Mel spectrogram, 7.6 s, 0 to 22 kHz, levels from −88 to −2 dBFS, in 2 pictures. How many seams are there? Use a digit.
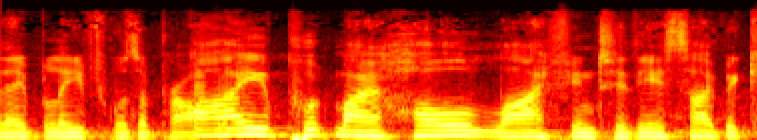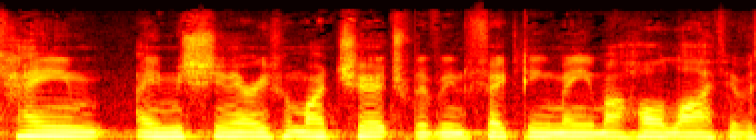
2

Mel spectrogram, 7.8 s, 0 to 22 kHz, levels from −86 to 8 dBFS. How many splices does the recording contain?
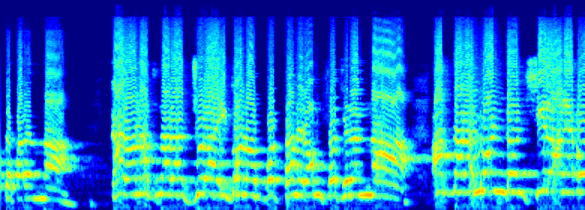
0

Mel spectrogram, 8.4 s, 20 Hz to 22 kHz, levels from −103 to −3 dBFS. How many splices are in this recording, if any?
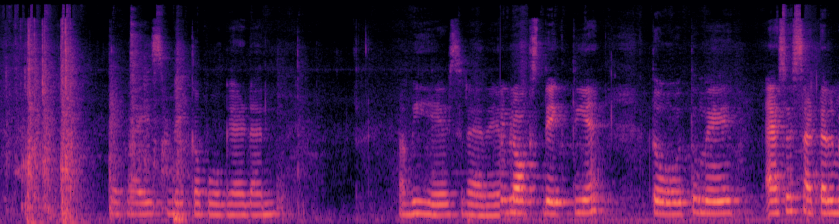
1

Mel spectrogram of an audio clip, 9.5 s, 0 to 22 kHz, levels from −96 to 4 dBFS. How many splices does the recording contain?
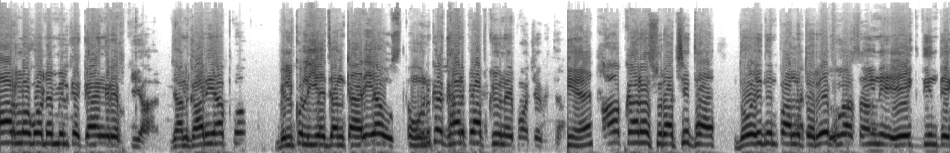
1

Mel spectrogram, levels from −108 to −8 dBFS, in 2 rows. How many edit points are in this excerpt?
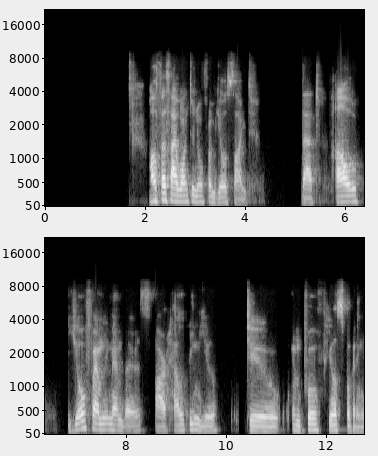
0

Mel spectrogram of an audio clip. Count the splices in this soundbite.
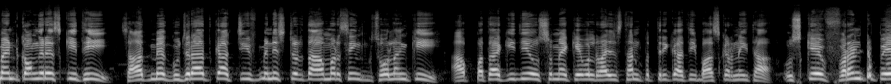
3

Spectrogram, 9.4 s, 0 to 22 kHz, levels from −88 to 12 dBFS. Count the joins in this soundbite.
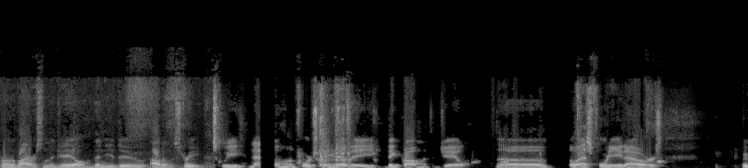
2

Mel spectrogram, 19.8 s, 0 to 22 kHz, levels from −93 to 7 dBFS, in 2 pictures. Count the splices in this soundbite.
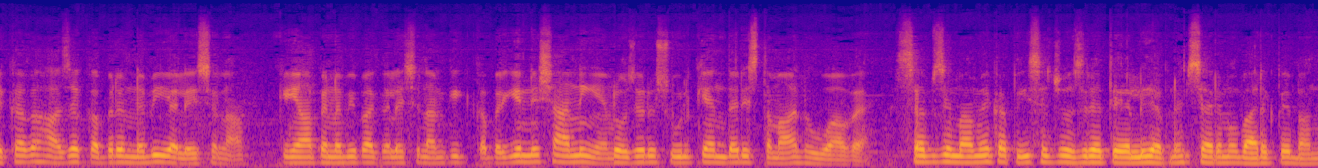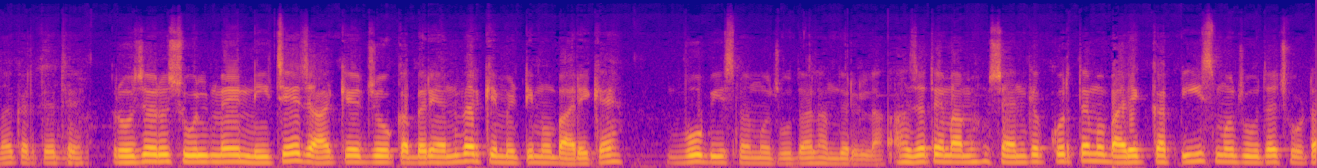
5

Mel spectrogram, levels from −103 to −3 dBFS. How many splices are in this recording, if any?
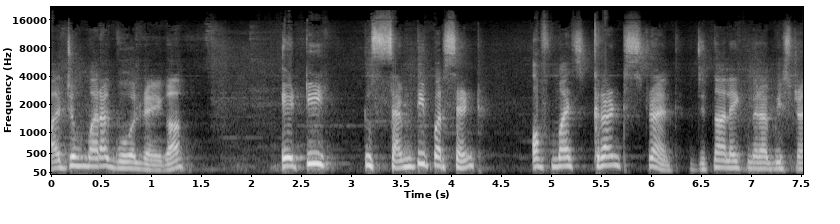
0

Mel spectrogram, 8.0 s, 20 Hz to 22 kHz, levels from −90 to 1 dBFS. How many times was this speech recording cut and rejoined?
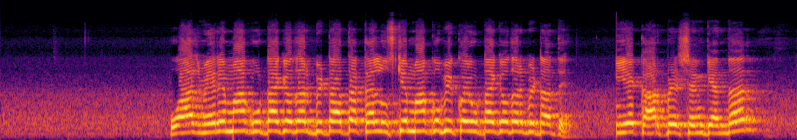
1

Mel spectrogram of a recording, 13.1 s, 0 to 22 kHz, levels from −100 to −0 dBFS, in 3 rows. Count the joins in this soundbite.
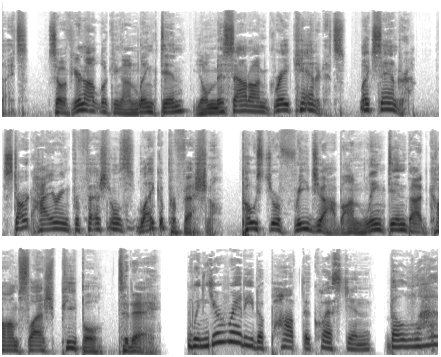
1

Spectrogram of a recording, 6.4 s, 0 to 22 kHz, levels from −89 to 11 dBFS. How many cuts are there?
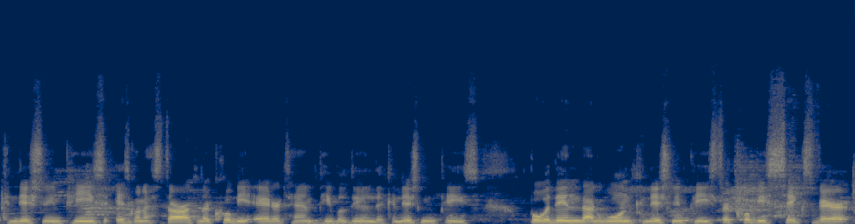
0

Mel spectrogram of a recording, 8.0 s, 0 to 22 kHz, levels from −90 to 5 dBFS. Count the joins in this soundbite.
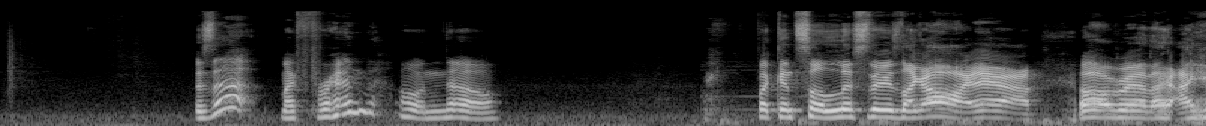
1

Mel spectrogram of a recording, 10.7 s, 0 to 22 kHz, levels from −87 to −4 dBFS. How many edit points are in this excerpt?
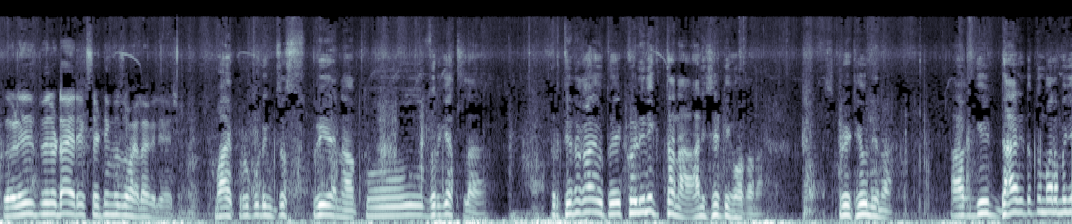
0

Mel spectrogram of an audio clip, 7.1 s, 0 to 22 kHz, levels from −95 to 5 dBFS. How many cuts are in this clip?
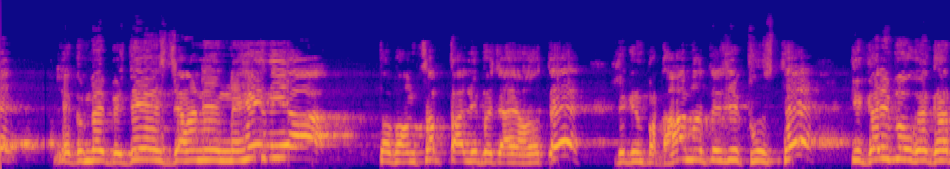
0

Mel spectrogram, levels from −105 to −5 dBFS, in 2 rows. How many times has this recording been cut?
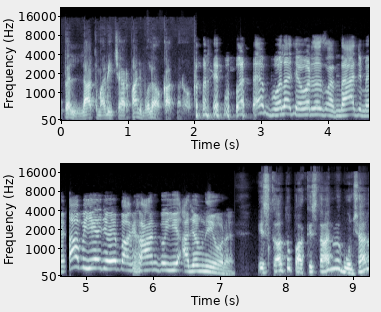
2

